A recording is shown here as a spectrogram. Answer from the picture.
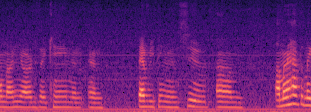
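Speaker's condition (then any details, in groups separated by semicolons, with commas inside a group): Cerebral palsy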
